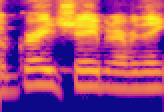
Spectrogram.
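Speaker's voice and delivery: ordinary talk, nothing marked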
